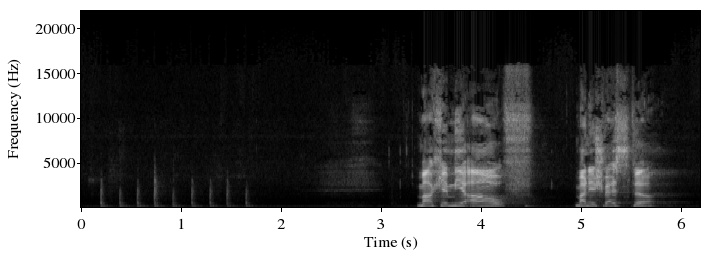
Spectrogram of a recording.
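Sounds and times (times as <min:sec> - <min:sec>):
sharp knocks on a wooden door: 0:00.2 - 0:01.9
speech: 0:03.4 - 0:05.8.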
